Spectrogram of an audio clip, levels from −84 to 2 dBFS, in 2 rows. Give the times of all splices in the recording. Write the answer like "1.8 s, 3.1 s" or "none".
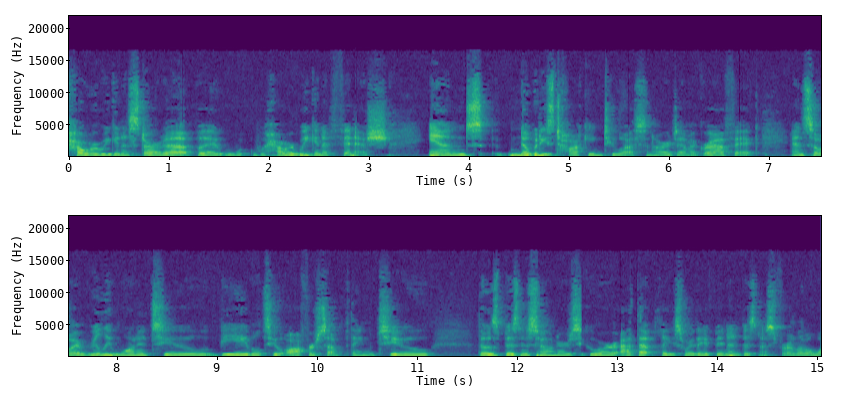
none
